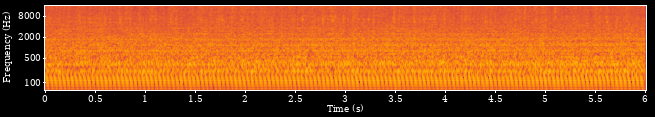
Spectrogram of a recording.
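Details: Kohler Courage 19 hp engine on an Ariens garden tractor after muffler repair (loose internal baffle fixed): steady, even buzz at constant speed, no rattle or tapping from the exhaust; runs healthy.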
